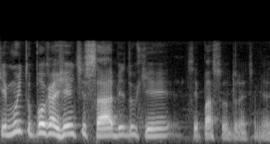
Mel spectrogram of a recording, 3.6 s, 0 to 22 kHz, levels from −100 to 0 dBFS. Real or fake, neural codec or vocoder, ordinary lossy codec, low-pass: real; none; none; none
